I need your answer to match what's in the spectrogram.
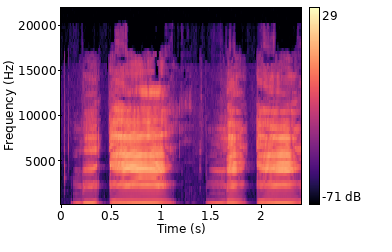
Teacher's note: تو آج ہم دیکھیں گے کہ یہاں پر لام زیر لی، لام زیر لی، اس کے بعد میں حمزہ یا زیر ای، یہاں پر ہم دیکھیں گے حمزہ یا زیر ای، یا مدہ آ رہی ہے، یعنی حمزہ بھی ہے اور یا مدہ بھی ہے۔ تو یہاں ایک الف کے برابر کھینچ کے جب ہم پڑھیں گے تو یہ واضح ہو جائے گا کہ یہاں پر حمزہ ادا ہوا ہے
